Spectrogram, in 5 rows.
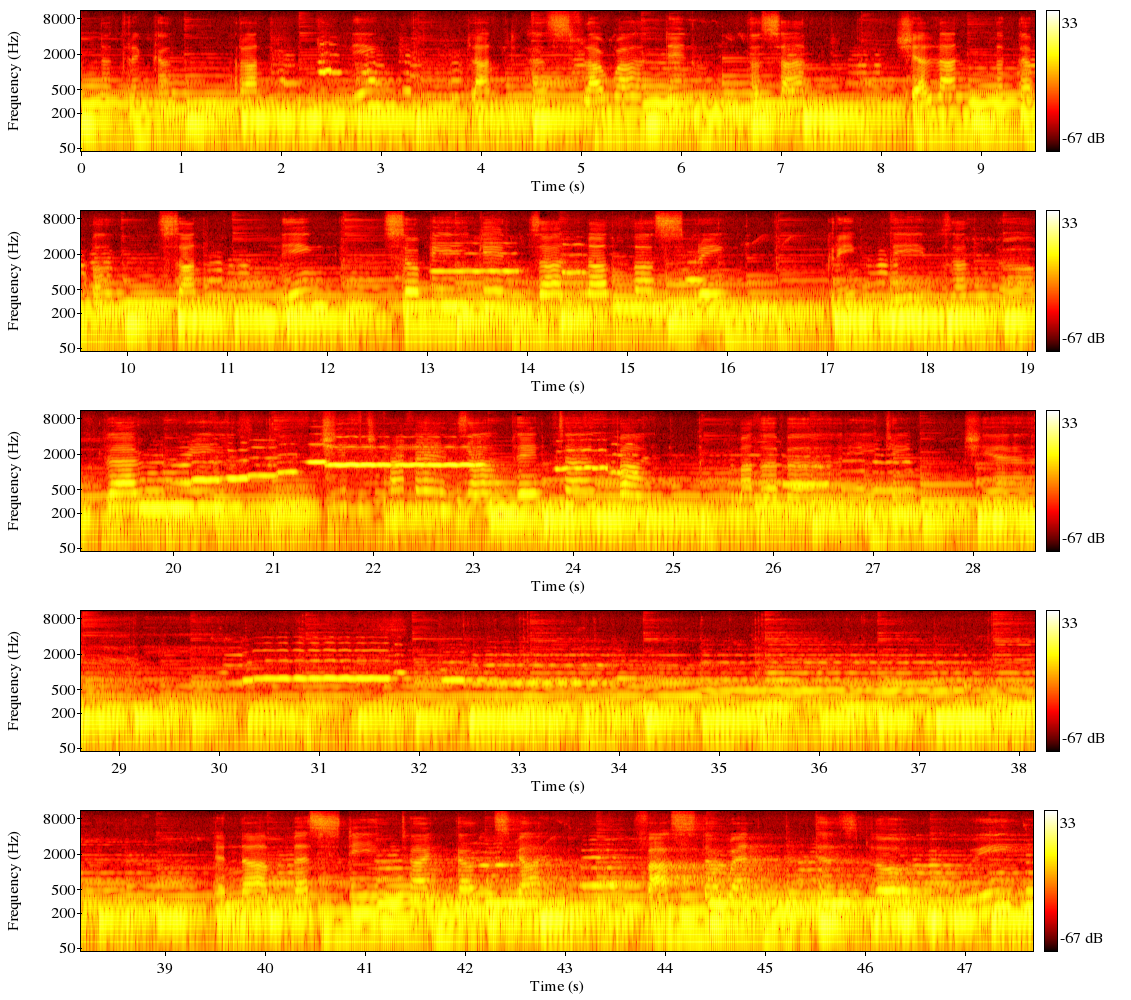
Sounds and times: Music: 0.0s - 47.6s.

